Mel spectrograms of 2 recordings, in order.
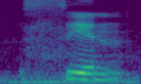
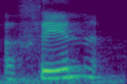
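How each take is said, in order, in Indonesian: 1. Kata ini diawali dengan bunyi s yang mendesis. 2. Kata ini diawali dengan bunyi th yang lembut. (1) "orang Jepang biasa mengucapkan dengan kata sin" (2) "Lebih jelas thin"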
